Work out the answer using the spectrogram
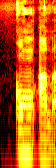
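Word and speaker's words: Công An: nevíme, jestli je to Kong An Hanoi, nebo Chong, nebo jak je to? – Kong. Kong An Hanoi. – Kon? Kon. Ko a Hanoi.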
